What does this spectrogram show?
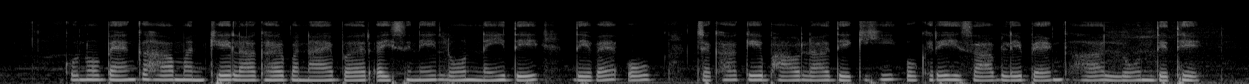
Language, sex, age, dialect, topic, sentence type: Chhattisgarhi, female, 25-30, Western/Budati/Khatahi, banking, statement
